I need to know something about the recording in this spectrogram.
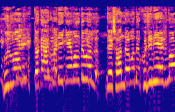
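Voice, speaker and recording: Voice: very high-pitched, fairly even intonation, very fast, very noisy. A performer voicing a bossy, hot-headed cartoon club chief who scolds in a comedy style. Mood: irritated.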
